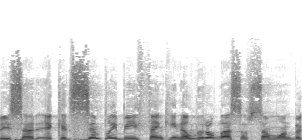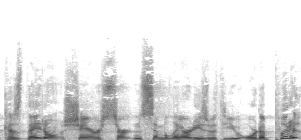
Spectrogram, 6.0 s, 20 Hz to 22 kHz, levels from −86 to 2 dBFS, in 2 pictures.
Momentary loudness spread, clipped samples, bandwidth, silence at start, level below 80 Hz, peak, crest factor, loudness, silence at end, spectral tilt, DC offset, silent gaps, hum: 5 LU; under 0.1%; 15.5 kHz; 0 s; -54 dBFS; -8 dBFS; 16 dB; -25 LUFS; 0 s; -3.5 dB/octave; under 0.1%; none; none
